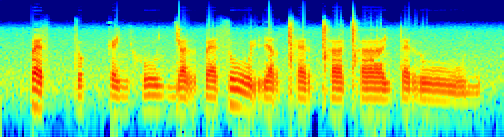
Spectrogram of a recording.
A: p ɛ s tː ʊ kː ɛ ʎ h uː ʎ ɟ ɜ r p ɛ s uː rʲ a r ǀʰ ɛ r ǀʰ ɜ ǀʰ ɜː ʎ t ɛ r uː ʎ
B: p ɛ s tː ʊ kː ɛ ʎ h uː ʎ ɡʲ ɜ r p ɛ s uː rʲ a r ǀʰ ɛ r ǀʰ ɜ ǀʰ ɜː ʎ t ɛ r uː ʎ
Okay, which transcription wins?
A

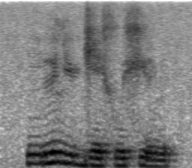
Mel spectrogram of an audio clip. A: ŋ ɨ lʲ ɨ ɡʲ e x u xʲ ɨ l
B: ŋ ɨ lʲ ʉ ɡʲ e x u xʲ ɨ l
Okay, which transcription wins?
B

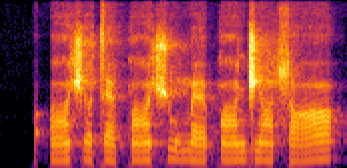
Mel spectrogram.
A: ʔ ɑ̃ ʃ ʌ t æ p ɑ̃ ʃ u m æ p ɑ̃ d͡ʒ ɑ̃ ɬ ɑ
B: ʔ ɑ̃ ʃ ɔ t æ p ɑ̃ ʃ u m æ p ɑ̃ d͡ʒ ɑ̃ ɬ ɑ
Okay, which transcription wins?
A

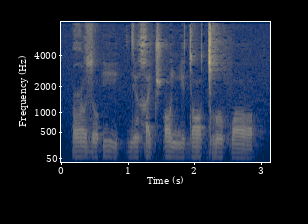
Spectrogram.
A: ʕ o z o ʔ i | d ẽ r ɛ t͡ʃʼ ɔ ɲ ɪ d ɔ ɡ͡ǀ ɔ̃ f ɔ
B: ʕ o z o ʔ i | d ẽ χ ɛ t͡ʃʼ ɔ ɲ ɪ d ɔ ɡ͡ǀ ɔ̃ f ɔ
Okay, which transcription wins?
B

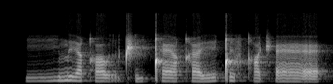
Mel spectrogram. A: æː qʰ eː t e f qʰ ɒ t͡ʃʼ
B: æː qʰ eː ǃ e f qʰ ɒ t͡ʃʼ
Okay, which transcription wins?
B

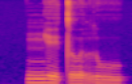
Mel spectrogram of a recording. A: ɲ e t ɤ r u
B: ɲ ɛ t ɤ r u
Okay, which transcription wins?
A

